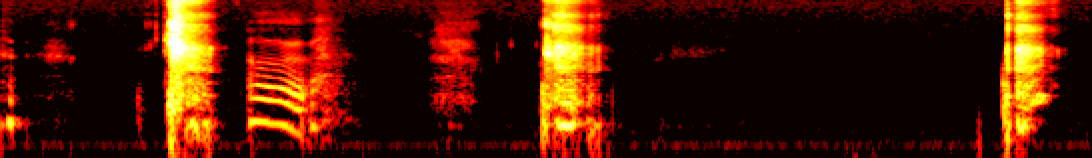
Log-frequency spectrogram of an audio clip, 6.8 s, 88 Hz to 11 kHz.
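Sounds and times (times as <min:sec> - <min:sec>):
faint low hum: 0:00.0 - 0:06.8
person sneezing: 0:01.0 - 0:01.4, 0:03.4 - 0:03.8, 0:06.3 - 0:06.6.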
